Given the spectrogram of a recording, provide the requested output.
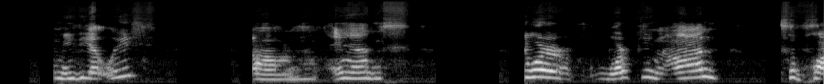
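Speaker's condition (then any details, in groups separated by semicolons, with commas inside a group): Cerebral palsy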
